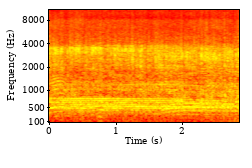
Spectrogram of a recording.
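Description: The engine of a large, very fast speedboat roars loudly and steadily as it crosses near another boat, a dense, continuous motor drone with no speech over it for the whole few seconds.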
